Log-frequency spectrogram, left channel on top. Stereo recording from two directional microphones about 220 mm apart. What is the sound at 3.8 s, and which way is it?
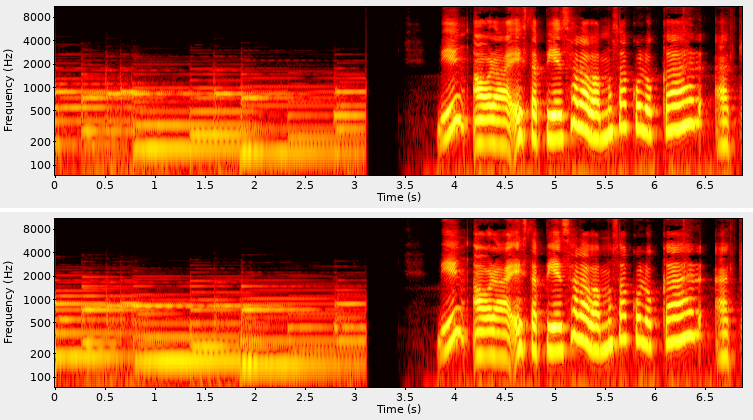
A woman's voice, 10° left (ahead or behind).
